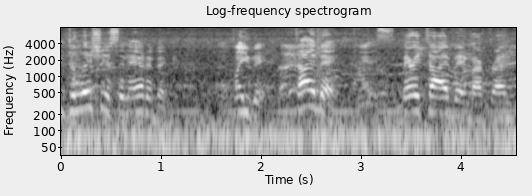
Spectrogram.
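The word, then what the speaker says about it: طيب: Taibe.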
